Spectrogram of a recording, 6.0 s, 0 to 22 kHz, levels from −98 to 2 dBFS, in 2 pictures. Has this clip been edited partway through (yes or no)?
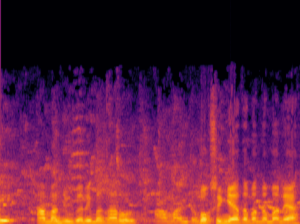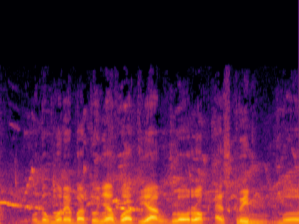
yes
